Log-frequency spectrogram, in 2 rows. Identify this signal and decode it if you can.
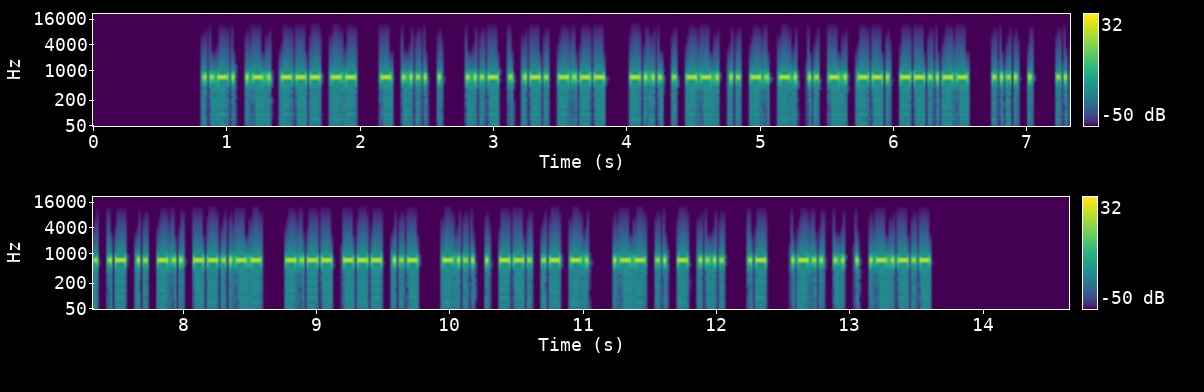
Morse code, heard as a keyed tone, about 46 wpm, 700 Hz. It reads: FROM THE VERY BEGINNING, HE SAID, YOU BEGAN WITH A LIE.
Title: Sentences from Top 1600 Words 45wpm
